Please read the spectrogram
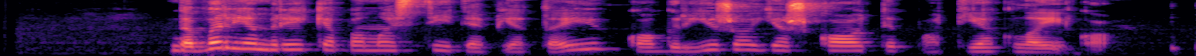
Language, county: Lithuanian, Alytus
